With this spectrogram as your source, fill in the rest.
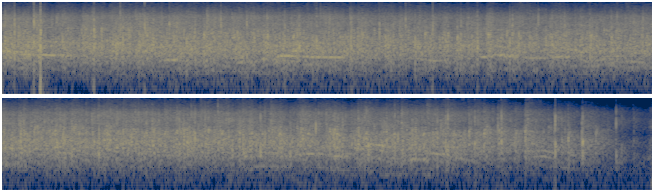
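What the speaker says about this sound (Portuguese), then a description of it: "Você pode aplaudir." A church congregation claps steadily for a long stretch, a dense, moderately loud wash of applause that holds even before tapering off at the very end.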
